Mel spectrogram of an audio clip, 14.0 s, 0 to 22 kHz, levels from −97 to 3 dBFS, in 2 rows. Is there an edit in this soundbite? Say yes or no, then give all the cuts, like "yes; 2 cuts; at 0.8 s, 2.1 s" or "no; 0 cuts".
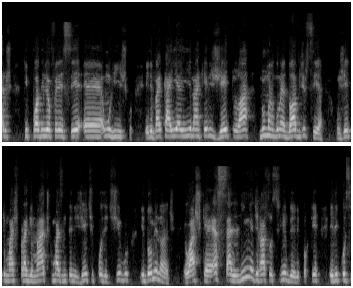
no; 0 cuts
